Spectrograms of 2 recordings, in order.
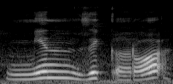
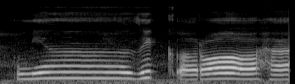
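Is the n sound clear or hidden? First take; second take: clear; hidden. First: The n sound is pronounced clearly. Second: The n sound is hidden and nasalized. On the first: The speaker calls it wrong. "tidak boleh" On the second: The speaker calls it right.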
